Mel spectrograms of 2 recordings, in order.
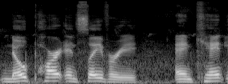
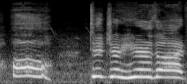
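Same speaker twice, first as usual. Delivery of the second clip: shrill-high, loud mock Irish villagers; excited Irish crowd; 6 dB louder, slower than usual. Pub locals mocking an American's Irish claim, excited high mock-Irish voice. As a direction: whoop it up slowly in a very high voice. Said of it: "all the Irish people go".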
